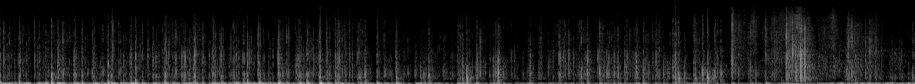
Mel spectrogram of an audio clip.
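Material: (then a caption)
Plastic. A long, hollow, flexible yellow ribbed plastic tube is bent and held while fingers rub and tap along its ridges. The result is a dense, irregular run of quick crackling clicks and scratchy rasps over a low, dull rumble, with each tap dying away almost instantly.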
